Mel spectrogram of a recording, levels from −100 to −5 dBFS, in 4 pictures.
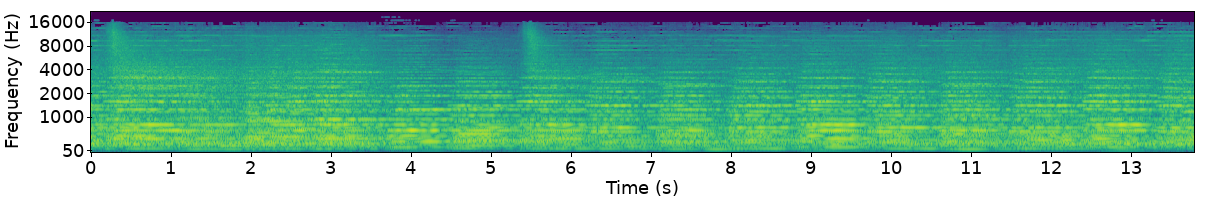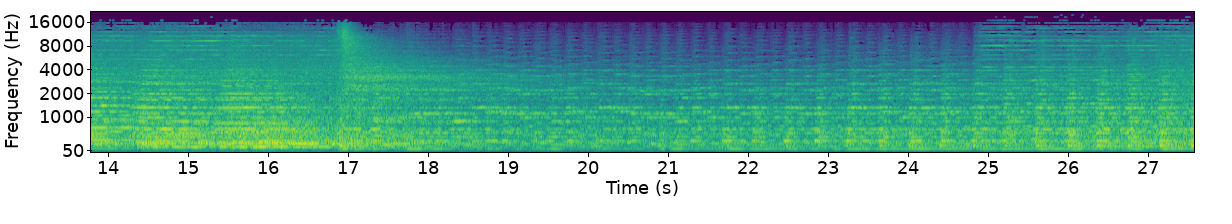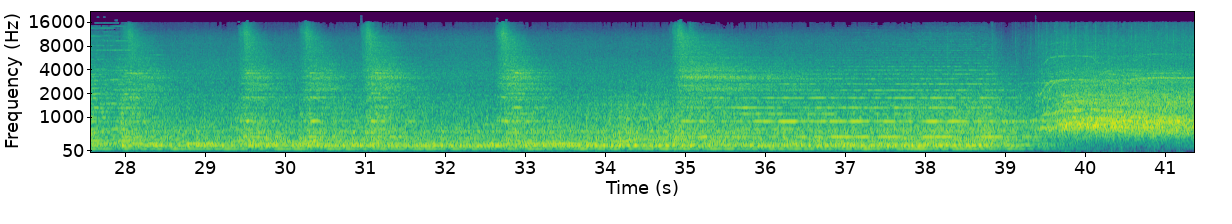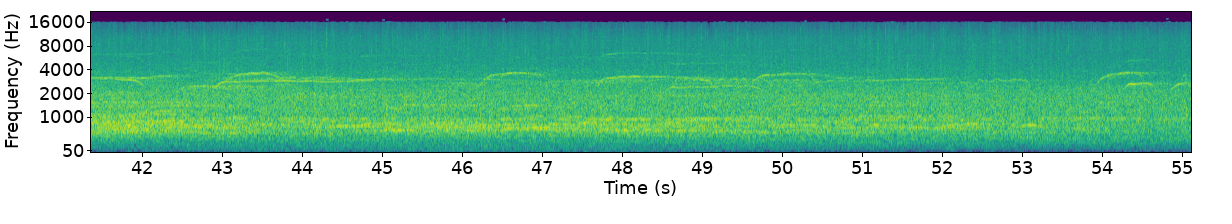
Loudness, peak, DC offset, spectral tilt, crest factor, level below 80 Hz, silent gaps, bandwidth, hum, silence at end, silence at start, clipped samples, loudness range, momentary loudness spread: -16 LUFS; 0 dBFS; under 0.1%; -3.5 dB/octave; 16 dB; -56 dBFS; none; 17 kHz; none; 0 s; 0 s; under 0.1%; 10 LU; 10 LU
